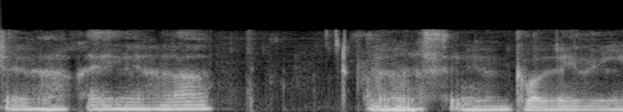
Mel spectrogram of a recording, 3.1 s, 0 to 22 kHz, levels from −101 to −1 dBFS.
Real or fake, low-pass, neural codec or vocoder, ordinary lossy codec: fake; 7.2 kHz; codec, 24 kHz, 1.5 kbps, HILCodec; none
